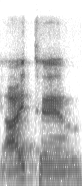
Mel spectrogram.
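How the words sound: The word is said with a British pronunciation. "It could be item, British"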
